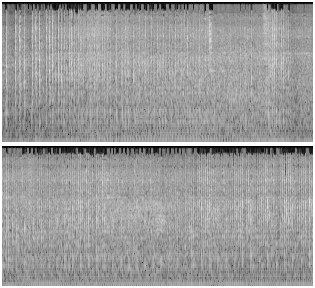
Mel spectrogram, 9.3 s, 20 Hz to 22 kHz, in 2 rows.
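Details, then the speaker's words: Wartime H tractor, first start after sitting 20+ years, carburetor just installed, cold: low, slightly uneven thump, firing steadily but rough while puking junk out; rough idle on first start after long storage. "ah yeah she's puking a bunch of junk out of there but let's see what she's got hell yeah"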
